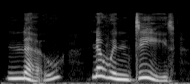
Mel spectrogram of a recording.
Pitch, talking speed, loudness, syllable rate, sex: 255 Hz, 95 wpm, -16 LUFS, 2.9 syllables/s, female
